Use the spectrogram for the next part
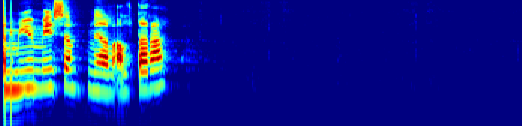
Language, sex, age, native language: Icelandic, female, 30-39, Icelandic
